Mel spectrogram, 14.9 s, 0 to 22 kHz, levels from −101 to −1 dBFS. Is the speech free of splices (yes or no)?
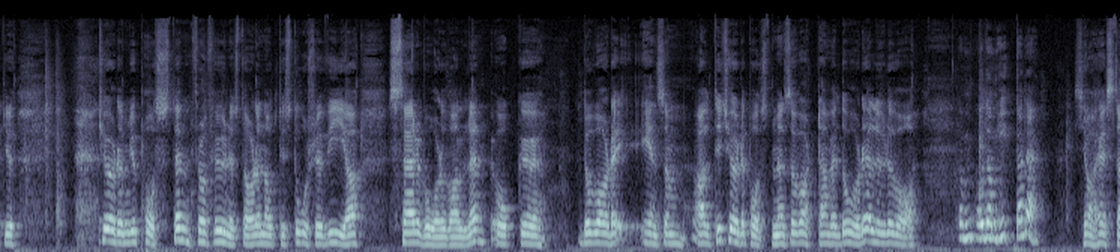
no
